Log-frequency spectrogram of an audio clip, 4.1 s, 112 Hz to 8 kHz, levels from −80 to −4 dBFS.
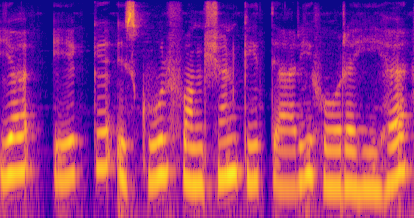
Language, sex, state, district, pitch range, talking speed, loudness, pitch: Hindi, female, Uttar Pradesh, Lalitpur, 220-260 Hz, 130 wpm, -18 LUFS, 240 Hz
